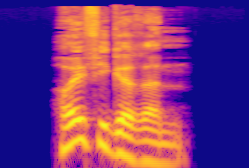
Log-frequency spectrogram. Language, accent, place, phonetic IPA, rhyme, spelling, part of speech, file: German, Germany, Berlin, [ˈhɔɪ̯fɪɡəʁəm], -ɔɪ̯fɪɡəʁəm, häufigerem, adjective, De-häufigerem.ogg
- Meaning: strong dative masculine/neuter singular comparative degree of häufig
